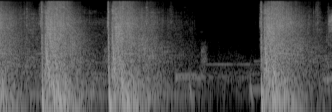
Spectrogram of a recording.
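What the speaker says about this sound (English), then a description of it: "You caught me in the middle of shooting practice." Gunfire at shooting practice in Valorant: three loud, sharp bursts spaced about a second apart, each ringing out and fading, with a short quieter gap before the last.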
